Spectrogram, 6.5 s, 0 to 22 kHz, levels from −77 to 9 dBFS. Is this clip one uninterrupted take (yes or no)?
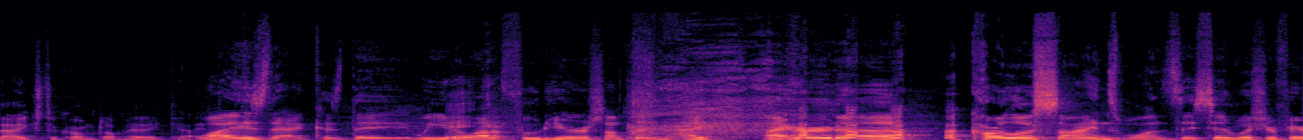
no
